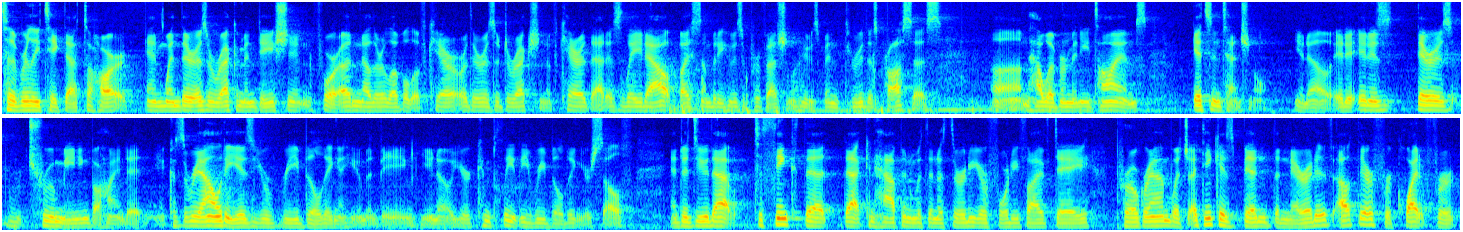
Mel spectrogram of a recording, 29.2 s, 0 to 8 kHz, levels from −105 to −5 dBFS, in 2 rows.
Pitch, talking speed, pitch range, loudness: 110 Hz, 205 wpm, 105-120 Hz, -42 LUFS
